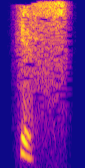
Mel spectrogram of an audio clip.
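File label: "hiss", English; {hıs}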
